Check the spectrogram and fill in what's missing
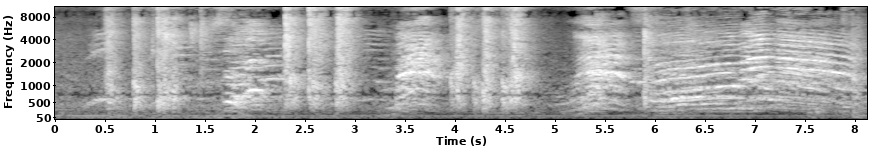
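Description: A standing class of students performs the tepuk semangat spirit clap in a Catholic religion lesson, with bursts of rhythmic group clapping in patterned runs mixed with children's chanting voices and a teacher's voice.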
